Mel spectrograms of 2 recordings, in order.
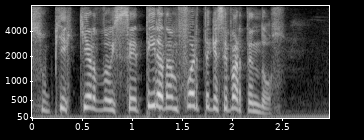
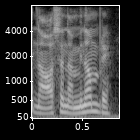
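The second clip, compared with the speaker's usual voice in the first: low, smug refusal; the goblin rejecting the queen's guess; 7 semitones lower, 3 dB quieter than usual. Acted. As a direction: answer low and unbothered.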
